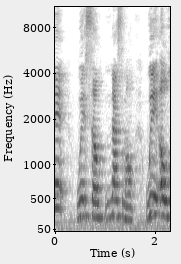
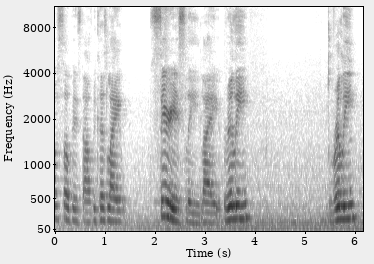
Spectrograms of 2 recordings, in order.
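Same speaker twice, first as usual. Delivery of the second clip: normal talking voice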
